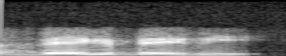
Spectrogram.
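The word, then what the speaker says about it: Vega Baja: you end up is that uh is it pronounced vega baby yeah vega baby um again i had because i had been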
